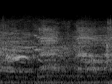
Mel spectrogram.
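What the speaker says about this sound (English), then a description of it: "we got the Admirals and the Saints boys cheering sections going here" Cheering sections of high school boys at a girls' soccer game between Admiral King and Southview, as a brief, steady wash of distant crowd shouting and whooping with no clear individual voices.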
